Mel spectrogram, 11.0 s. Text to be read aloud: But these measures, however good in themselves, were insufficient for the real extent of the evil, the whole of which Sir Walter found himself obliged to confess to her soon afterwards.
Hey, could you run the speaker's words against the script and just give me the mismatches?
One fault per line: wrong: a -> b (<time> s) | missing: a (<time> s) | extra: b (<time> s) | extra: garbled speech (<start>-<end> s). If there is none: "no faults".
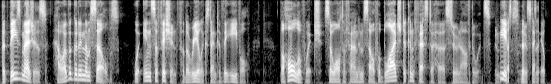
extra: garbled speech (9.9-10.9 s)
